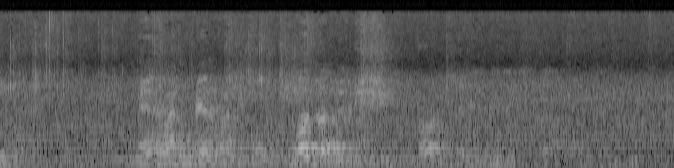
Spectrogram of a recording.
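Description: Several men talk close by.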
